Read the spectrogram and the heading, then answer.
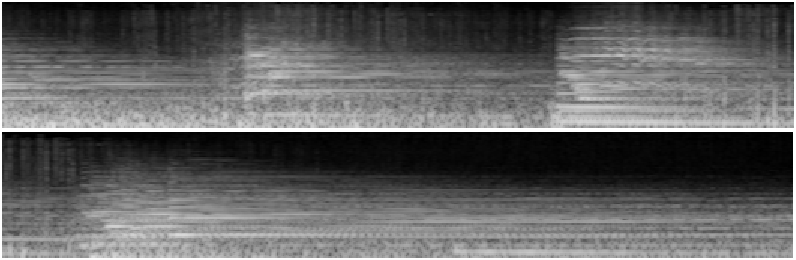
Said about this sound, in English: The horses turned for home. They were trying to get him to stop the race. The horses went scattering.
